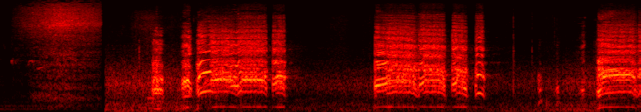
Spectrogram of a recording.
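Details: Geese giving loud, harsh, nasal honks in bursts of several overlapping calls, some with bending pitch, separated by short pauses; a second of steady hiss opens the recording and a low hum runs underneath.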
